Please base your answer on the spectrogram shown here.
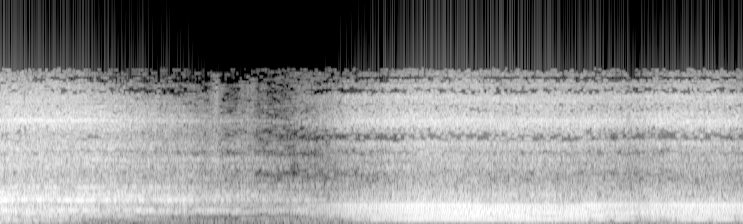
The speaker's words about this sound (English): Now to an army jeep in the hills of California and Jungle Jim.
